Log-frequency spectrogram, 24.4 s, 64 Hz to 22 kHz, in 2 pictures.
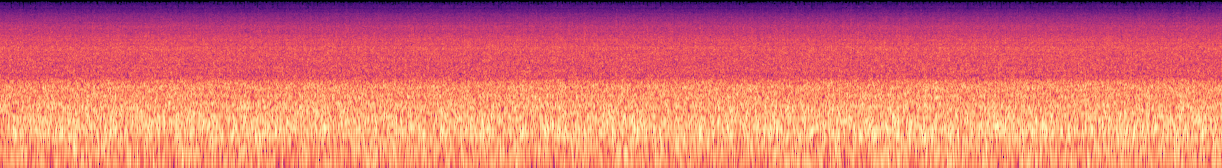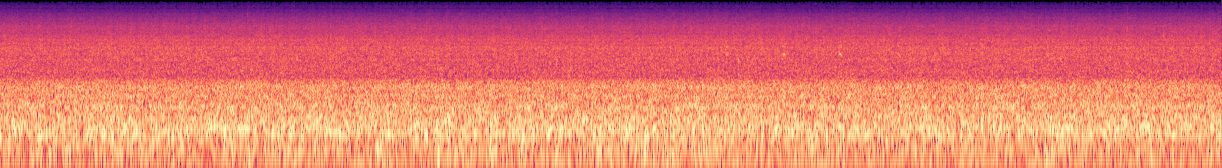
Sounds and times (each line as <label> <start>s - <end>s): distant Canada geese 11.3s - 24.4s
